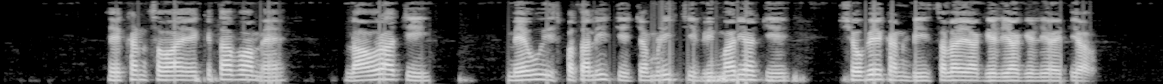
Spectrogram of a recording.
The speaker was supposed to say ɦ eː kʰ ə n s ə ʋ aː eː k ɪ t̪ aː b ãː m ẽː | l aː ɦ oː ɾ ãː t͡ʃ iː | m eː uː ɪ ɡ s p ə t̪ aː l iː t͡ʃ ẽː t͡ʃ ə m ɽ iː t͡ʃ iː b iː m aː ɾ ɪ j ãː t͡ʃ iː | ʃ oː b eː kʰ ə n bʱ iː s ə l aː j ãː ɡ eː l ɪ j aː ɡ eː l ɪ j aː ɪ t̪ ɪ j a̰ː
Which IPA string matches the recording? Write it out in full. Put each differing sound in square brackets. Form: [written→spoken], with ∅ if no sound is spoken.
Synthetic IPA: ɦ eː kʰ ə n s ə ʋ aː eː k ɪ t̪ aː b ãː m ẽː | l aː ɦ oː ɾ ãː t͡ʃ iː | m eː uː ɪ [ɡ→∅] s p ə t̪ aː l iː t͡ʃ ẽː t͡ʃ ə m ɽ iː t͡ʃ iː b iː m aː ɾ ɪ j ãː t͡ʃ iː | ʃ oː b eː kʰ ə n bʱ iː s ə l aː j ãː ɡ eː l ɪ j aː ɡ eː l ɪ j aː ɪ t̪ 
